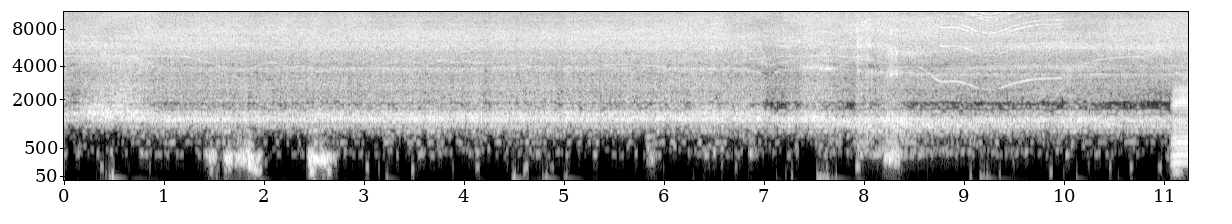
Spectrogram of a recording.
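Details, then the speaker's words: Steady high-pitched whine of a dental handpiece with water spray and brief contact sounds: a 12-flute finishing bur clearing bonding cement from interproximal embrasures between porcelain veneers (Lumineers). "using the 12 flute appear and following the outline of the porcelain you won't see me using this on the labial surface get in the interproximal embrasures and i'm just taking out the LT ball"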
